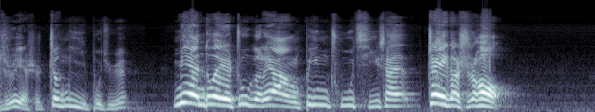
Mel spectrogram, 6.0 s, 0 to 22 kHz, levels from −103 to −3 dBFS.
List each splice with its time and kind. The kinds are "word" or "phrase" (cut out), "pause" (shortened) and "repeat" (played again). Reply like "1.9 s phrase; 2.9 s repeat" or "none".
1.4 s pause; 4.2 s pause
